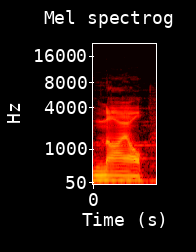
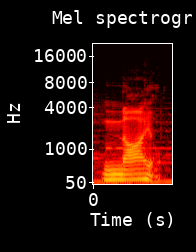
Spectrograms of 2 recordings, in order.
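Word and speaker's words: Niall: Your pronunciation of Nile may cost you your Irish ancestry card. Um it's Nile or Nile, not Neolan from One Direction.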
